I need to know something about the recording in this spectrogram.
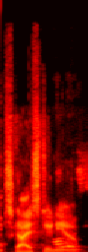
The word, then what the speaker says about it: Skydeo: So how does Skydeo, am I pronouncing the company name right? That's right. Yeah. Okay. Skydeo.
